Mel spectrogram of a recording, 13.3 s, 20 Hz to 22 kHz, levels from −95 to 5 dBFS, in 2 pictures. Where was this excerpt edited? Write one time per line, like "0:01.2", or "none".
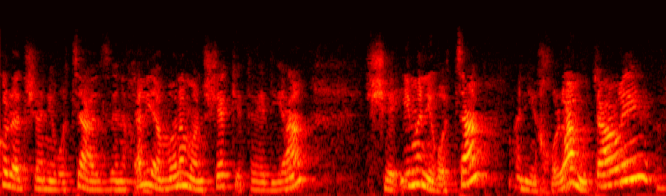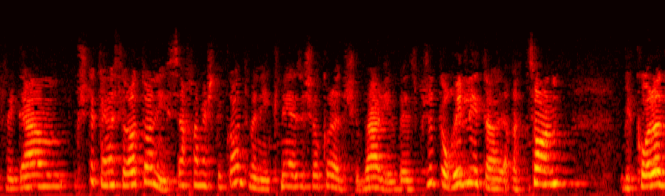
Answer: none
